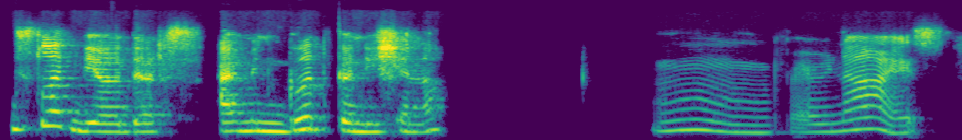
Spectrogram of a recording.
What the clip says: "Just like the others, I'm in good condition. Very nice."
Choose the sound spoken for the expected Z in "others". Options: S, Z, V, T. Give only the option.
S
